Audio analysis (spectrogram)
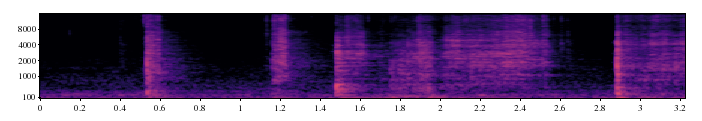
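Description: A metal utensil scrapes the scorched bottom of a soup pan in four or five short, quiet, close strokes, with faint rasping between them and no talking.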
